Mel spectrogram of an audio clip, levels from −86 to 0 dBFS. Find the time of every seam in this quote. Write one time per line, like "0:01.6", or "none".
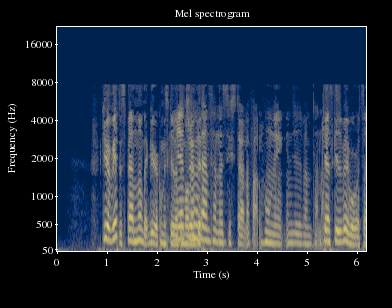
0:01.2
0:02.9
0:05.1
